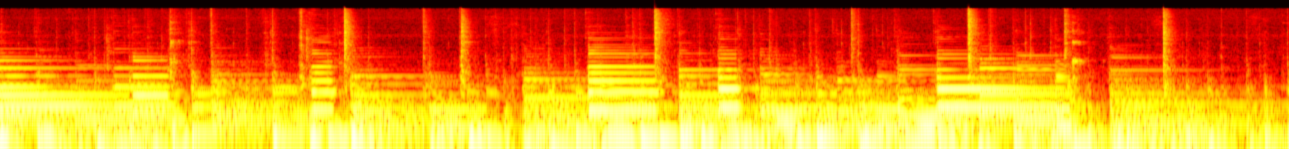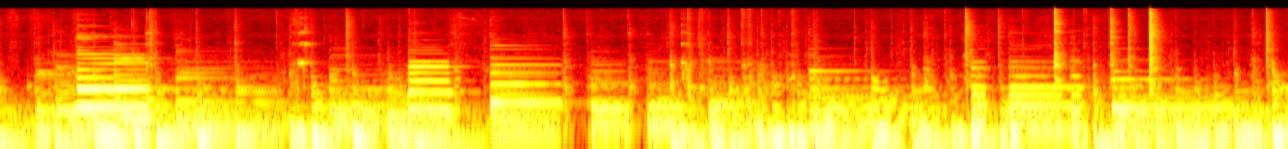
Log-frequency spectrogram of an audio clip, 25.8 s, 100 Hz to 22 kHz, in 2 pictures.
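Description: Jazz duo of a hollow-body electric guitar (Gibson ES-330) and a plucked upright double bass playing together, the guitar's single notes and chords over a deep bass line. The music drops away for a moment about three-quarters of the way through, then carries on.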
